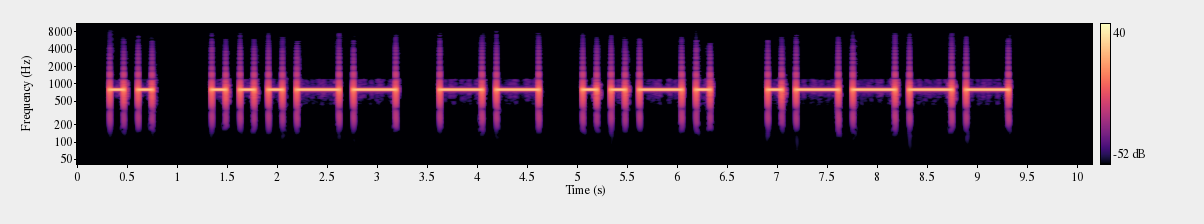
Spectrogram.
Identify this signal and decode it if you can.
Morse code, heard as a keyed tone, about 8 wpm, 800 Hz. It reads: I3MF1
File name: CW / DET / 1 9 1500C S C 8wpm 5653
